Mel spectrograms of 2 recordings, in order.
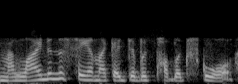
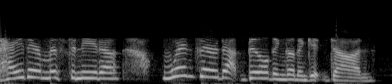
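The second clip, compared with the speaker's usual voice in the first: play-acted folksy country holler, pitched up; 7 semitones higher than usual. Retelling a grandparent calling out his car window: imitating Red yelling. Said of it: "he yells out his car window at me".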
